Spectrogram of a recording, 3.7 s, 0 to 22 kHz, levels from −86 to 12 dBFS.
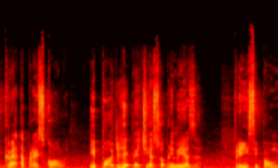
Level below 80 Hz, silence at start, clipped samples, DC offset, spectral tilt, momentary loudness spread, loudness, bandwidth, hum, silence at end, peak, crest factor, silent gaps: -48 dBFS; 0 s; under 0.1%; under 0.1%; -3 dB/octave; 9 LU; -24 LUFS; 17.5 kHz; none; 0 s; -4 dBFS; 20 dB; none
